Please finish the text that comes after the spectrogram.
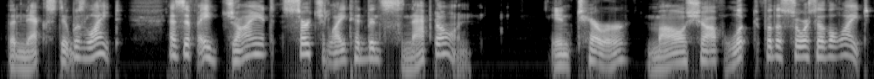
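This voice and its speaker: Male audiobook narrator, mid-pitched voice, dramatic deliberate storytelling, pulp science fiction, very dry recording. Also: no echo.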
